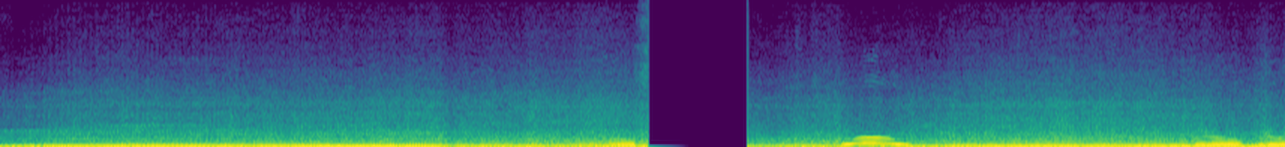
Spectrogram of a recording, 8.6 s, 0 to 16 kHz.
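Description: A Hero Mavrick 440 motorcycle accelerates in traffic, its engine note climbing in pitch under strong, constant wind rush. The sound cuts out for a moment, then returns with more rising revs, loud and close to the rider.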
